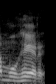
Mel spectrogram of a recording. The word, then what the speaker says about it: mujer: damos bien la palabra mujer es grave de ninguna manera y nunca lo va a hacer a la palabra mujer es aguda porque lleva el acento en la última fila si la palabra mujer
